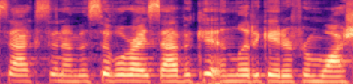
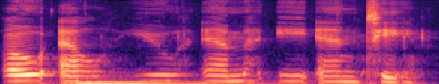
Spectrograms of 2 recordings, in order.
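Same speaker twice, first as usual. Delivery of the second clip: slow letter-by-letter spelling; slower than usual. Shown as a demonstration. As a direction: spell it out slowly, each letter separate. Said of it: "the emolument is spelled".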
